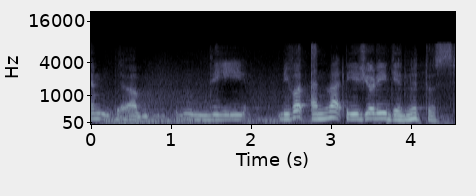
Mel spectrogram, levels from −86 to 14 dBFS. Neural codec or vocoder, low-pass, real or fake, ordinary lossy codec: codec, 16 kHz, 0.5 kbps, X-Codec, HuBERT features, trained on balanced general audio; none; fake; none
